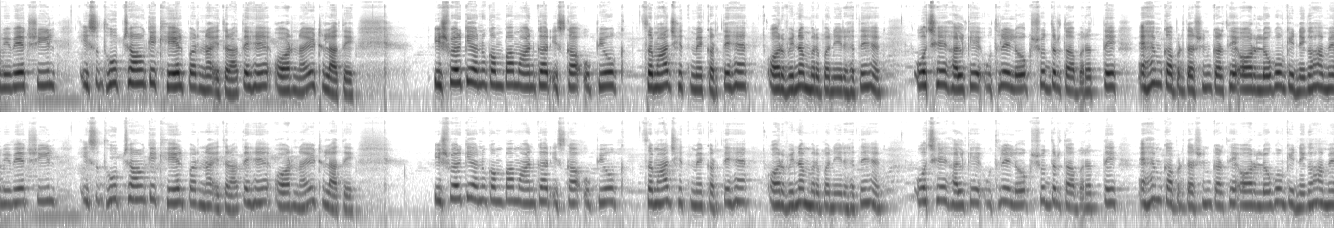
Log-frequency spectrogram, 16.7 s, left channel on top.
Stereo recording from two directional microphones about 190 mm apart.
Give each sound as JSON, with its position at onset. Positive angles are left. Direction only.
{"t": 0.0, "sound": "a woman's voice", "side_deg": 40}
